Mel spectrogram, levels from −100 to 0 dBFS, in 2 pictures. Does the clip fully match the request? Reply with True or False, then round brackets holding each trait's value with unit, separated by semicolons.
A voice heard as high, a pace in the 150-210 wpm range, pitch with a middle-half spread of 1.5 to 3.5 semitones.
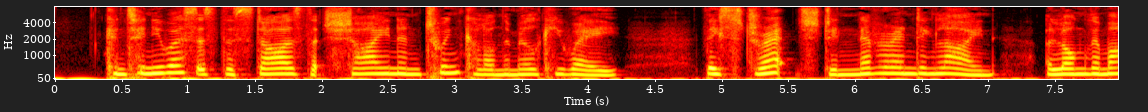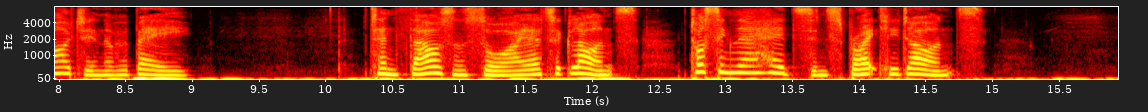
False (220 Hz; 140 wpm; 3.2 semitones)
